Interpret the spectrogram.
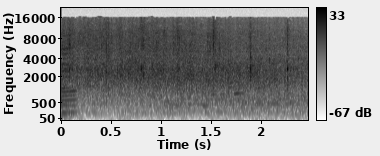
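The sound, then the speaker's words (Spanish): A bullring crowd at a bullfight breaks into a steady ovation after the sword thrust into the bull. The clapping is dense and continuous, with occasional sharper claps standing out, loud and sustained throughout. “Mira, qué lástima la ovación del público.”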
